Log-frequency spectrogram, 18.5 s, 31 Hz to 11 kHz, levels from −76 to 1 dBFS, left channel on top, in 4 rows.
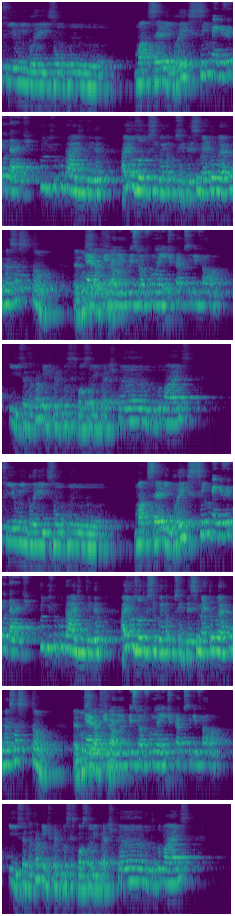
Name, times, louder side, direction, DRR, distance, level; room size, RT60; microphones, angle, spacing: voice 1, 0.0-2.1 2.7-4.3 5.4-6.7 7.0-10.2 10.7-11.6 14.0-17.6, right 2 dB, 70° right, 1 dB, 0.6 m, -28 dB
voice 2, 4.2-5.1 10.9-13.5, right 2 dB, 30° right, -3 dB, 1.3 m, -28 dB
7.3 x 4.6 x 2.9 m, 1.3 s
head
